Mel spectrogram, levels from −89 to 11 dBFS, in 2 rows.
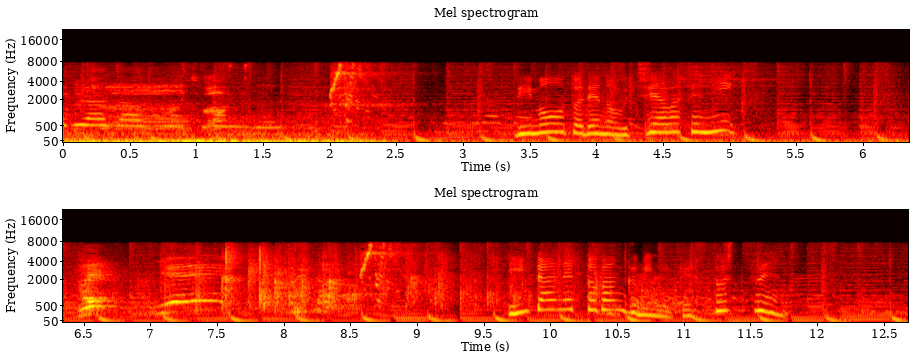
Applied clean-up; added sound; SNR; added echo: none; none; none; none.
